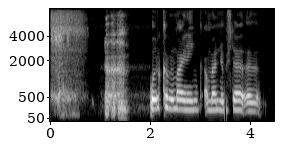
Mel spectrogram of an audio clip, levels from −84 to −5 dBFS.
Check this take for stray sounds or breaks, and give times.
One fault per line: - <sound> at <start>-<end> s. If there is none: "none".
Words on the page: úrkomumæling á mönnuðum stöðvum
- throat clearing at 1.1-1.6 s
- dropout at 3.5-3.5 s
